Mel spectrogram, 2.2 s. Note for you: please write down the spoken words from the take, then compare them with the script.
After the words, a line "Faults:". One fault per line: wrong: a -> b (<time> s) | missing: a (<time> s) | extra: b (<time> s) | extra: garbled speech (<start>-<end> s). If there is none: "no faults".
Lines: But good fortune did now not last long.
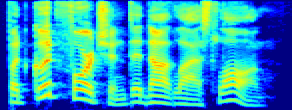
But good fortune did not last long.
Faults:
missing: now (1.1 s)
